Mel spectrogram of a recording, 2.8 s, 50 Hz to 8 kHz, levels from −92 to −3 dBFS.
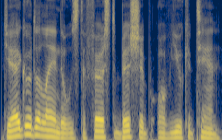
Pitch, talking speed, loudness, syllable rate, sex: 115 Hz, 195 wpm, -16 LUFS, 5.1 syllables/s, male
